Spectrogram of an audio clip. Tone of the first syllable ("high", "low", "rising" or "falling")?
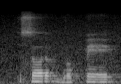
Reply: high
